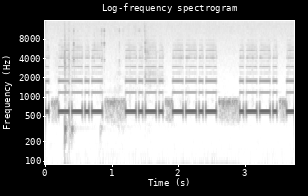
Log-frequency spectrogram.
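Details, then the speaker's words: CW band on a 9:1 random wire antenna: short musical tone bursts near 600 Hz and 1.2 kHz repeating irregularly; unidentified tonal interference also heard on a second radio (DX10), so not from this radio. "I don't know what it is. Been hearing a lot lately. I hear it not just on this radio. So, I know it's not the radio."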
